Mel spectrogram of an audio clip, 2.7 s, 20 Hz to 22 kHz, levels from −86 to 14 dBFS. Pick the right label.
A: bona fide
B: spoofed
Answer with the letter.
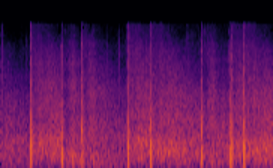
A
